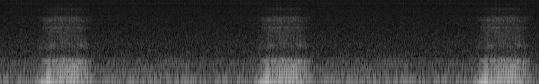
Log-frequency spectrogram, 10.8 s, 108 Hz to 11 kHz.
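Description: Three low, rumbling snores at steady intervals of about 4.4 seconds, around 14 a minute. Snoring in sleep.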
